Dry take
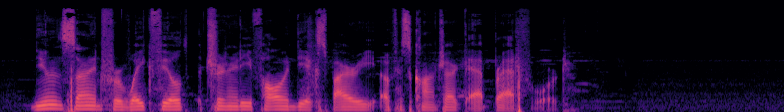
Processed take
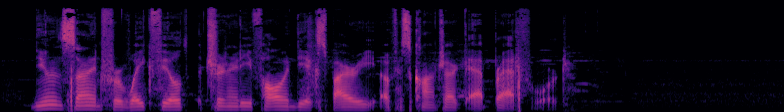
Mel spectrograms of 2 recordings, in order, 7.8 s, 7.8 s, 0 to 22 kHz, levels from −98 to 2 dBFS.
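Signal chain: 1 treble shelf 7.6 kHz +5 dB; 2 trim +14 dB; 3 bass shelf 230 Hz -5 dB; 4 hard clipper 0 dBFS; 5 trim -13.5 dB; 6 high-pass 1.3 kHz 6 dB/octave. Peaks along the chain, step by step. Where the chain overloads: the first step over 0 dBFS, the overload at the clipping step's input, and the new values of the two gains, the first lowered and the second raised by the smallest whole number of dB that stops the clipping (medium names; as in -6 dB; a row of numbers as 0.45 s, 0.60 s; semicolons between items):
-16.0 dBFS, -2.0 dBFS, -3.0 dBFS, -3.0 dBFS, -16.5 dBFS, -23.5 dBFS; nothing clips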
